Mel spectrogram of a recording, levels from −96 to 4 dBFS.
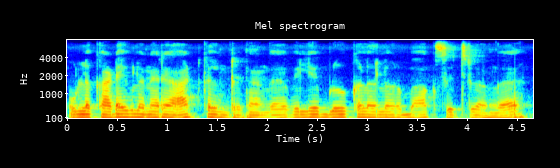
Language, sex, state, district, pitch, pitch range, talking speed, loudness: Tamil, male, Tamil Nadu, Kanyakumari, 110 Hz, 105-115 Hz, 155 wpm, -20 LUFS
